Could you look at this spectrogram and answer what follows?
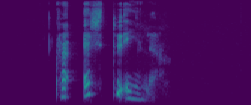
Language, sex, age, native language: Icelandic, female, 40-49, Icelandic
